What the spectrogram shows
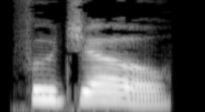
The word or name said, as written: fuzhou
